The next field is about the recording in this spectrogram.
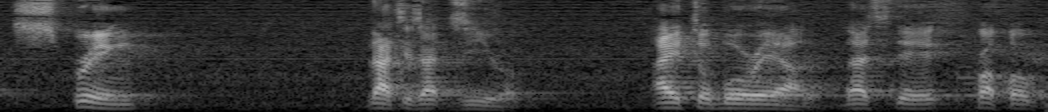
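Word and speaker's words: Iterboreale: 60% of capacity bonnygate 75% of capacity and it tooreal spring that is at zero it tooreal that's the proper pronunciation that is in South East St Mary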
